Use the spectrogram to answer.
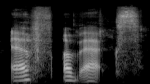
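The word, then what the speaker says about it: f(x): so function notation looks like this and we pronounce that f of X so the reason for function notation it helps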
